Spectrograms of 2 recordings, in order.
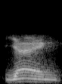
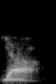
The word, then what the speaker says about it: Yang: most people pronounce it yang but to check the agents themselves the Chinese themselves always pronounce it young so if anyone's listening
